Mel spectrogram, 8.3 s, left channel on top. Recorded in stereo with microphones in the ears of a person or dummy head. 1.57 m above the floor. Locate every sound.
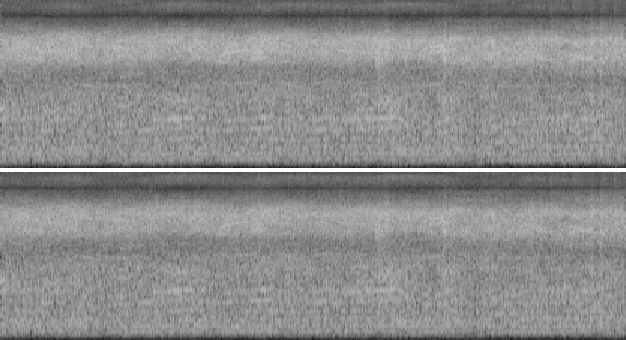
0.0 s a lawn mower: 5° left (ahead or behind)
